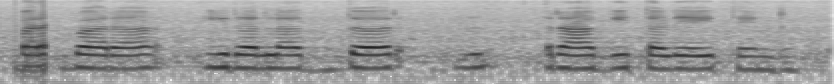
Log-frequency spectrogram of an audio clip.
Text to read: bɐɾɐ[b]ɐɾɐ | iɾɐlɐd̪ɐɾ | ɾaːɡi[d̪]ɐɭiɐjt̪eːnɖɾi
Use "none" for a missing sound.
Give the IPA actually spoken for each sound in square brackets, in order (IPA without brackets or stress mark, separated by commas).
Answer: b, t̪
